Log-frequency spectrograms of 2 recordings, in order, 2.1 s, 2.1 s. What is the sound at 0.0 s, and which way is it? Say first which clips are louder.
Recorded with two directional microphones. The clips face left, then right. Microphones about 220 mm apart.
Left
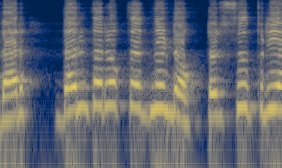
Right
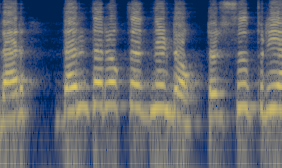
Speech: left 4 dB; 30° left (ahead or behind).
